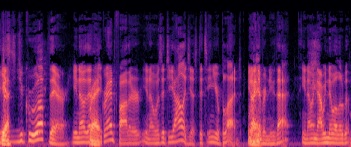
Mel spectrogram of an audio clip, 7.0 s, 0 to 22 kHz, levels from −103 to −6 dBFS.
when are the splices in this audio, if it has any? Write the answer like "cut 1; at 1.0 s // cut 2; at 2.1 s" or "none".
cut 1; at 2.0 s // cut 2; at 4.9 s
